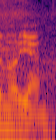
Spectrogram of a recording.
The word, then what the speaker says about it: Maurienne: Com'è, scusa? Saint-Michel de Maurienne. Saint-Michel de Esce solo Mauritain. la sigaretta in bocca.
